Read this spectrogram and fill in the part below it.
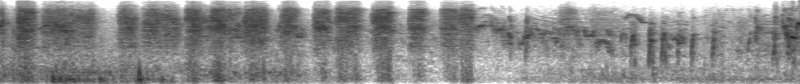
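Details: Budgerigars in a forest-setting aviary chirp as a flock: dense runs of short, scratchy chirps pulse steadily for about two and a half seconds, then give way to looser, thinner twittering with a brief sharp note near the end.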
